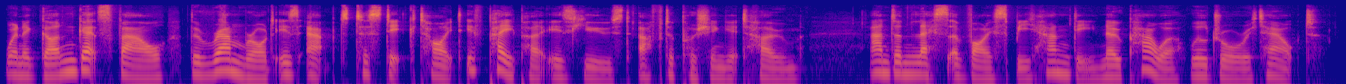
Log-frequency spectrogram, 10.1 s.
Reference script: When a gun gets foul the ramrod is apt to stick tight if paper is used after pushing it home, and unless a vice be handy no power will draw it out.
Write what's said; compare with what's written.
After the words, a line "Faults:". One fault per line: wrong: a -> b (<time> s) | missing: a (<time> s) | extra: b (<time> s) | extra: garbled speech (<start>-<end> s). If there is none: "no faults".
When a gun gets foul the ramrod is apt to stick tight if paper is used after pushing it home, and unless a vice be handy no power will draw it out.
Faults:
no faults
